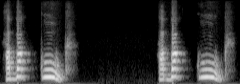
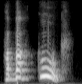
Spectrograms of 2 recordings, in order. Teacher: اس کا تلفظ ہے حبقوق، حبقوق۔ یہاں کاف کے اوپر تشدید ہے اور پھر اس پر پیش ہے، کاف یہاں 2 دفعہ ہوگا۔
